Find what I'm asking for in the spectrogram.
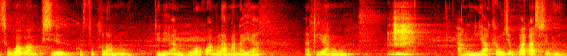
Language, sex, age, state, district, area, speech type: Bodo, female, 30-45, Assam, Chirang, urban, spontaneous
